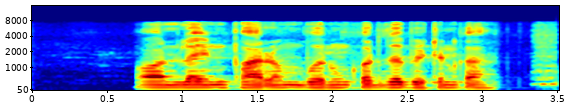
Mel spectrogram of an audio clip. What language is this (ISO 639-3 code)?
mar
